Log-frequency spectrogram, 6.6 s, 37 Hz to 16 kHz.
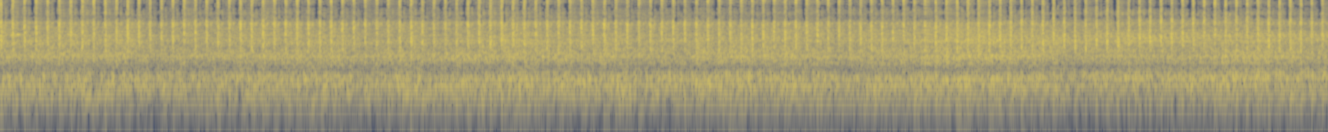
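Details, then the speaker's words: Acto lawnmower with new filter, cleaned/checked plug, fresh SAE 30 oil and electronic ignition started: steady fast firing, buzzy even exhaust note, no misses, knocks or surging; normal healthy running. "And I'll start it up now for you to see and hear it running. And I'll take it up and down the lawn here."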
